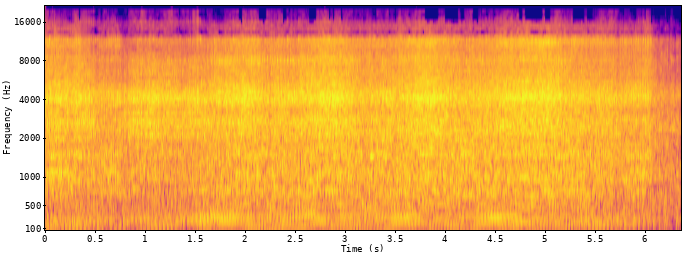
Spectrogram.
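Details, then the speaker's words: Royal Enfield Bullet single-cylinder idling steady and even with no dropouts after rainwater was drained from the carburettor; misfire gone, starts fine, tank cleaning at a workshop advised. "ആ ഒരു പ്രശ്നം solve ആയി അപ്പൊ ഇങ്ങനെ ഇത് കണ്ടോ ഒരു പ്രശ്നവുമില്ല സ്റ്റാർട്ടിങ് ലൈവ് മിസ്സിങ് പോയി"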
